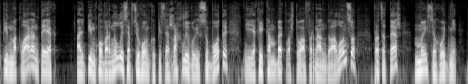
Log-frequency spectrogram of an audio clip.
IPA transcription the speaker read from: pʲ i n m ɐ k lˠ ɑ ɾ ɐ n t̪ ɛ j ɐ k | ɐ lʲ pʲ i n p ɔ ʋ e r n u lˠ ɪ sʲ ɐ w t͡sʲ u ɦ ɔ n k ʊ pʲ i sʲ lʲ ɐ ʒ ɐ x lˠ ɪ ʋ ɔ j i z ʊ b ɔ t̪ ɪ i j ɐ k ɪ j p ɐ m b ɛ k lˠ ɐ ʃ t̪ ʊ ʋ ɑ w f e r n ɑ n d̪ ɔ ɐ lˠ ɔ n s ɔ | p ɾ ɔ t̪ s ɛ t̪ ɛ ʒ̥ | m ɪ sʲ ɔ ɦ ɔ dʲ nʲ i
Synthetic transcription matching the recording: pʲ i n m ɐ k lˠ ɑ ɾ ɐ n t̪ ɛ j ɐ k | ɐ lʲ pʲ i n p ɔ ʋ e r n u lˠ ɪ sʲ ɐ w t͡sʲ u ɦ ɔ n k ʊ pʲ i sʲ lʲ ɐ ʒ ɐ x lˠ ɪ ʋ ɔ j i s ʊ b ɔ t̪ ɪ i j ɐ k ɪ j k ɐ m b ɛ k lˠ ɐ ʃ t̪ ʊ ʋ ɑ w f e r n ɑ n d̪ ɔ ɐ lˠ ɔ n s ɔ | p ɾ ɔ t̪ s ɛ t̪ ɛ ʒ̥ | m ɪ sʲ ɔ ɦ ɔ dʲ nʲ i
